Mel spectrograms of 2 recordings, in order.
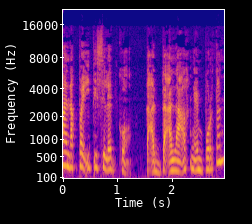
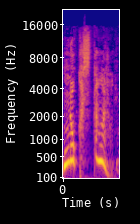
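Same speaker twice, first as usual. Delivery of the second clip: crying; 7 semitones higher than usual. Acted. Wife breaking down in quarrel.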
